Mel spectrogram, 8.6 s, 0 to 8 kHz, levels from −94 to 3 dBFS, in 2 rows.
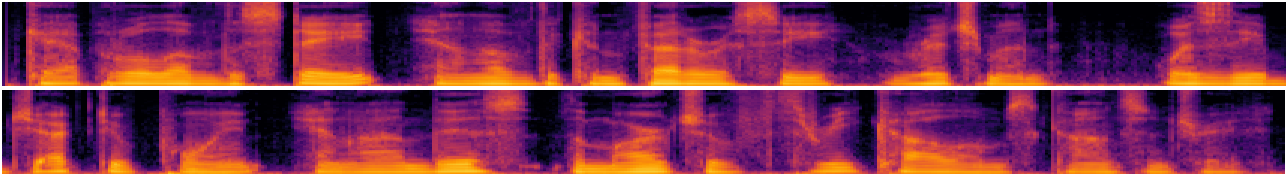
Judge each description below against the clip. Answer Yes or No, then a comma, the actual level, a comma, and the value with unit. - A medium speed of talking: Yes, average, 160 wpm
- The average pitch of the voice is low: Yes, low, 105 Hz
